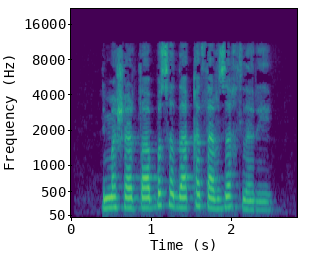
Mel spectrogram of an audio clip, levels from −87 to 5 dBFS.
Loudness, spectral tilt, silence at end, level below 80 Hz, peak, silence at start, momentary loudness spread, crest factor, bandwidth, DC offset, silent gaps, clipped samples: -22 LUFS; -2.5 dB/octave; 0.35 s; -66 dBFS; -6 dBFS; 0.4 s; 10 LU; 16 dB; 11.5 kHz; under 0.1%; none; under 0.1%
